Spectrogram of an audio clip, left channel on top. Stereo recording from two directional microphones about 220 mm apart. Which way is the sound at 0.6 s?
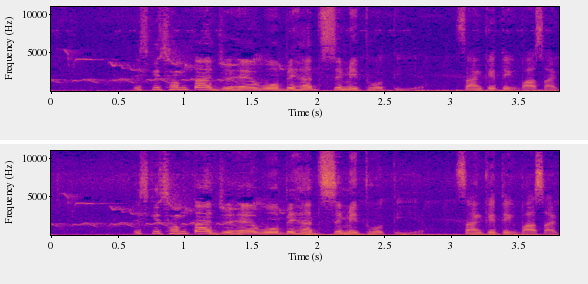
15° right (ahead or behind).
